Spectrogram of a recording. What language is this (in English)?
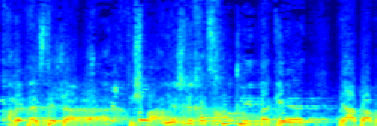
Hebrew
